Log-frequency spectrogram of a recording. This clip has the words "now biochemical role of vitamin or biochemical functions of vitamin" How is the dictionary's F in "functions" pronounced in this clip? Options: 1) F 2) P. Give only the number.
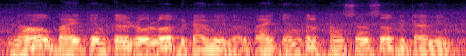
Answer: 2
